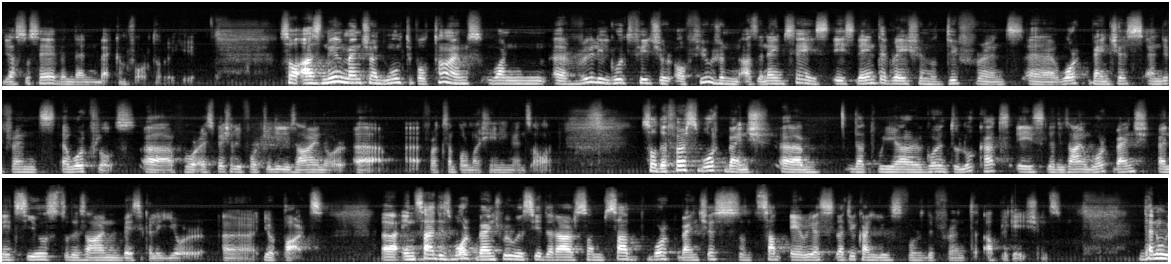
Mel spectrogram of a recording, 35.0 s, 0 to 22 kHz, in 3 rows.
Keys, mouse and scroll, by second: 10.8 click.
